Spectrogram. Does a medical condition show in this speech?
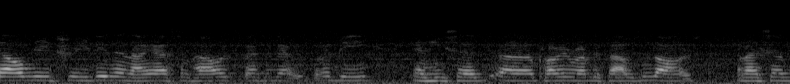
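Yes: cerebral palsy.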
